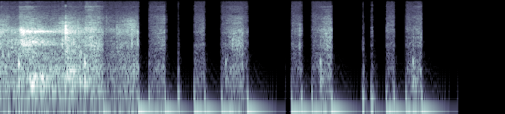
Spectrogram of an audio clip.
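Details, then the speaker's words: Vital signs demonstration with a mercury sphygmomanometer: hand bulb pumped, short rhythmic airy squeezes about three a second, inflating the blood pressure cuff while palpating the pulse until it stops, before stethoscope auscultation. "so now i have to pump so that when it stops or setting that's where i'll start measuring from so it's for setting i have to go"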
